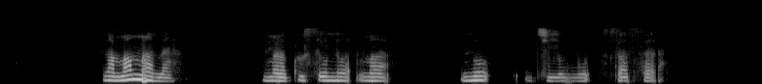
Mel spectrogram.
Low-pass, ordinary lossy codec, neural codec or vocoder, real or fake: 5.4 kHz; AAC, 48 kbps; codec, 24 kHz, 1.5 kbps, HILCodec; fake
